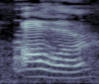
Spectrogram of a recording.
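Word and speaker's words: hour: প্রোনাউন্সিয়েশনটা দেখো, আমরা বলছি কিন্তু আওয়ার, কিন্তু আমরা কি বলছি হাওয়ার, হনেস্ট বলছি কি, এইচের কি আমরা প্রোনাউন্সিয়েশন আদৌ করছি না, ও তো সাইলেন্ট, ঠিক আছে। তো এবার আমরা বলছি অনেস্ট, তো আমাদের সাউন্ডটা ও দিয়ে আসছে, অনেস্ট আসছে, আওয়ার আসছে,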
